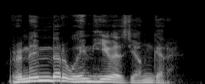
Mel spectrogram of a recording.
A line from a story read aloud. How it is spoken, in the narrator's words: Kevin said with a warm chuckle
